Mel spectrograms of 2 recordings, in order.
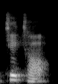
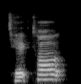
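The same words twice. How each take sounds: First: "TikTok" with a sharp, tense i, like "teek-tock". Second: "TikTok" with a short, lax i, higher and rising; own softer I. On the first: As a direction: imitate the friend's sharp "teek" vowel in "TikTok". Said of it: "really sharp eye there". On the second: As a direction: say "TikTok" with a relaxed "tick" vowel. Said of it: "my eyes change a little bit". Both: Shown as a demonstration.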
